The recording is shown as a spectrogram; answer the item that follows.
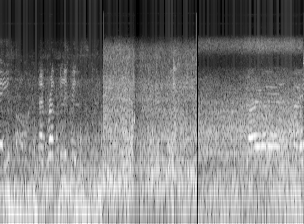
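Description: Running noise inside a passenger train carriage with people talking, heard in short clips that change abruptly about two and four seconds in.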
